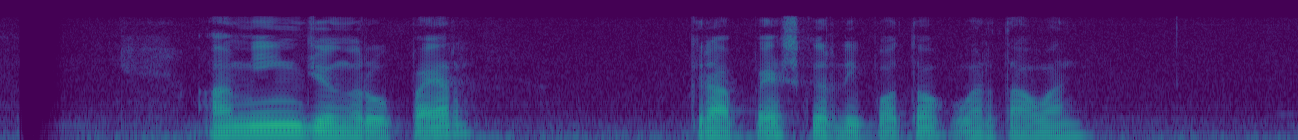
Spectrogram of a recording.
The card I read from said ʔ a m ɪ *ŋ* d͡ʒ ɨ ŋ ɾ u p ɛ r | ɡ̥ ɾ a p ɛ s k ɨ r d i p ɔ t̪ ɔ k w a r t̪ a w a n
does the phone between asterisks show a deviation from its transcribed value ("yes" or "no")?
no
